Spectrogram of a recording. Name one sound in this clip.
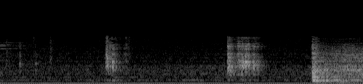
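Gunshots from a video game crack through a television speaker.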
